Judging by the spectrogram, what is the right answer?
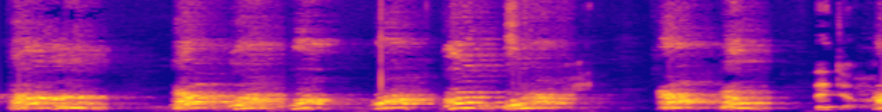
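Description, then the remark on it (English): A guard dog barks loudly and insistently at a person near the house, a rapid string of about eight sharp, harsh barks in clustered bursts with brief pauses between them. “Lilo is a guard dog, and she said there should be no people here.”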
